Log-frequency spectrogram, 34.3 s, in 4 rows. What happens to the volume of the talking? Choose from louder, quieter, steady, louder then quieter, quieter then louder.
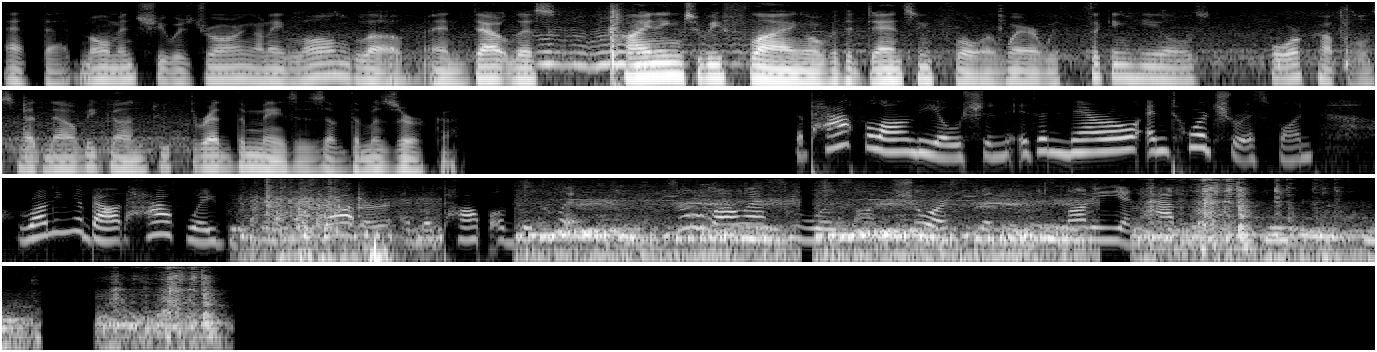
quieter.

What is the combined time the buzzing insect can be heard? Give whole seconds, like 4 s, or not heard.
8 s.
